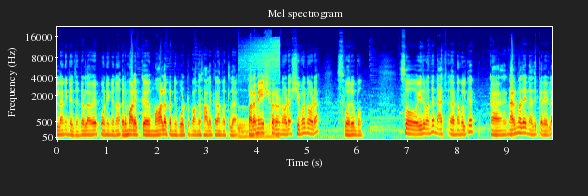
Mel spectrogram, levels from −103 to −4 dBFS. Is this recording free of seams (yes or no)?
no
